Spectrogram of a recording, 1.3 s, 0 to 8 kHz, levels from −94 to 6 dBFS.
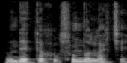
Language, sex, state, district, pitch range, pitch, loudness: Bengali, male, West Bengal, Malda, 140-175 Hz, 155 Hz, -30 LUFS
